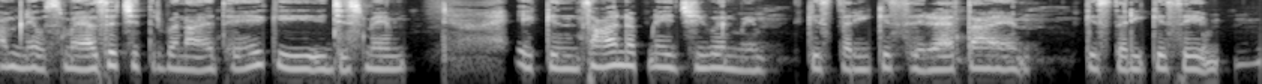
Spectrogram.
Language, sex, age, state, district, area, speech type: Hindi, female, 18-30, Uttar Pradesh, Jaunpur, urban, spontaneous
